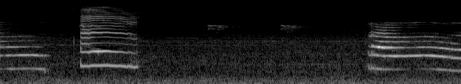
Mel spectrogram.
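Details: Domestic cat giving three meows of varied length. A short steady one opens, then a louder, higher one, then a longer drawn-out meow at the end. Quiet pauses fall between them, with faint high chirps in the background.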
